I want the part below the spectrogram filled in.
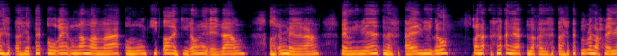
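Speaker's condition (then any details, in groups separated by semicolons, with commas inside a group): Moebius syndrome, congenital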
